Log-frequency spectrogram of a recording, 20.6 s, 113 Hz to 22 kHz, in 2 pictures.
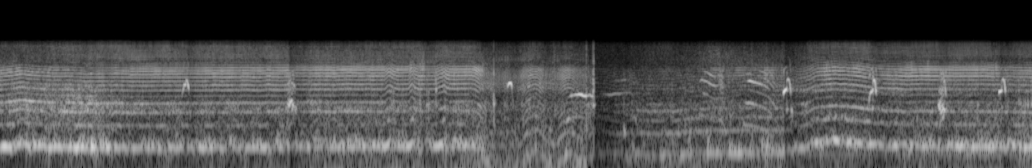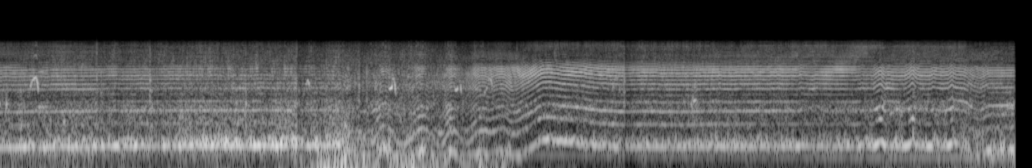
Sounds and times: Motorboat, speedboat: 0:00.0 - 0:20.5.

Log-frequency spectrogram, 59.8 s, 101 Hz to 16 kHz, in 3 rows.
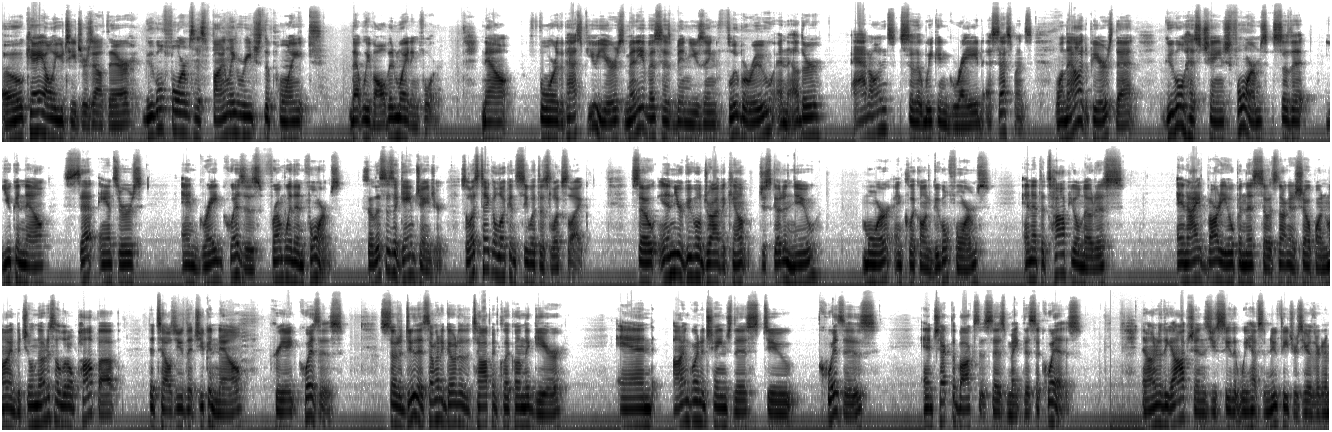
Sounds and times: Speech: 0:00.0 - 0:28.8, 0:29.4 - 0:32.2, 0:32.8 - 0:36.8, 0:37.6 - 0:48.4, 0:49.1 - 0:53.0, 0:53.6 - 0:56.1, 0:56.7 - 0:59.7.

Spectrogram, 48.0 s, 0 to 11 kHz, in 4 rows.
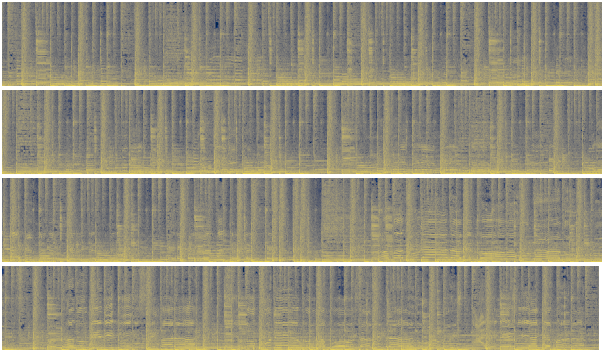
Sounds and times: Bass guitar: 0:00.0 - 0:47.9.

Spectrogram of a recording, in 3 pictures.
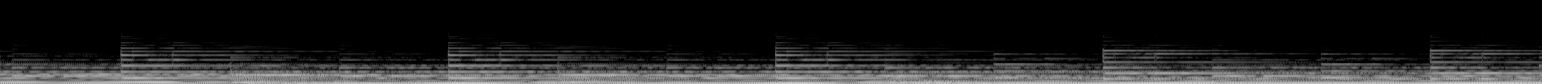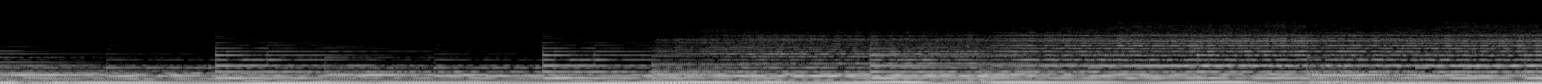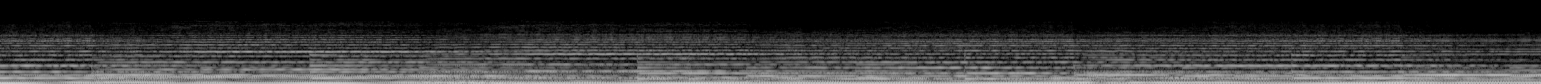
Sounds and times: Music: 0:00.0 - 0:46.2.

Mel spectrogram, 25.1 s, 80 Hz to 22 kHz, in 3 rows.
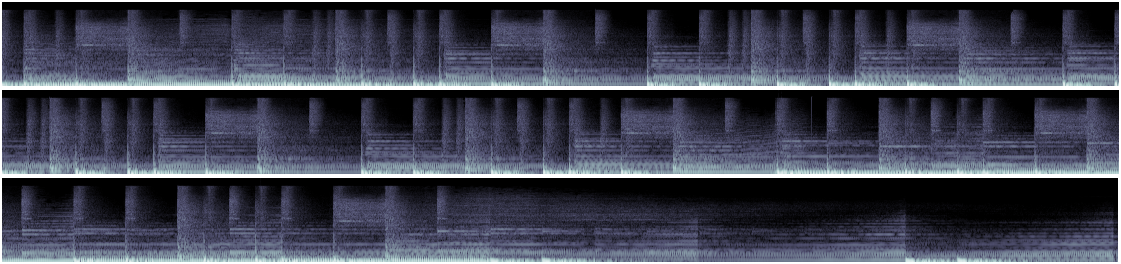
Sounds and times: Music: 0:00.0 - 0:25.1.

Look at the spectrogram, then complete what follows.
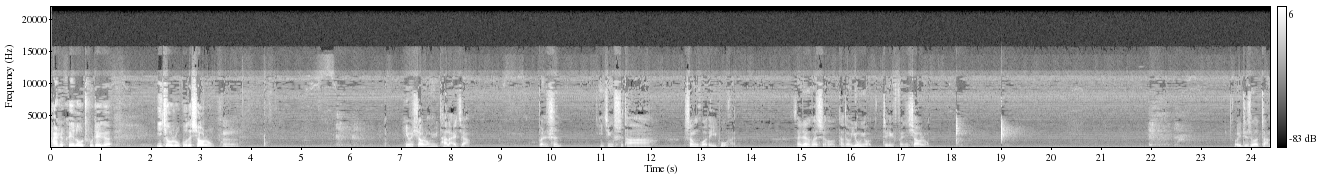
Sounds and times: Speech: 0:00.0 - 0:01.3, 0:02.1 - 0:03.8, 0:07.0 - 0:08.4, 0:09.7 - 0:10.3, 0:10.9 - 0:13.8, 0:14.8 - 0:17.6, 0:23.6 - 0:24.3.

